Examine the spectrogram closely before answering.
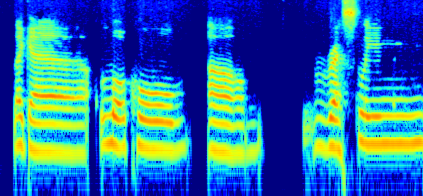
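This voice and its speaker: A woman speaks at a medium pitch in a monotone, flat way. Her pace is very slow. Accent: Spanish. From Puerto Rico. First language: Spanish. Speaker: podcast host. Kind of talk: interview.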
